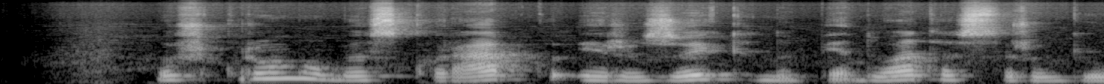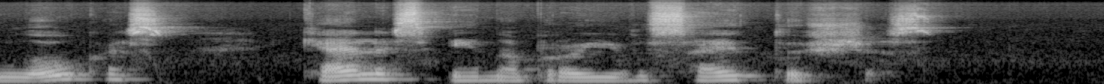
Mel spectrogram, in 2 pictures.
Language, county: Lithuanian, Panevėžys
